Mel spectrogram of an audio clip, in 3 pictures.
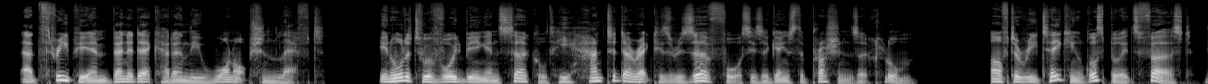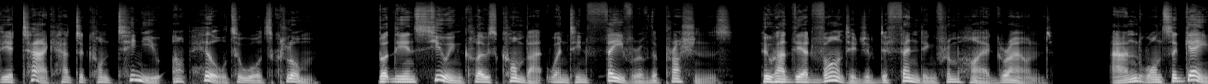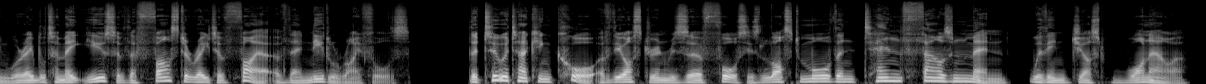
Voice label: English British audio guides; Source Connect Studio

